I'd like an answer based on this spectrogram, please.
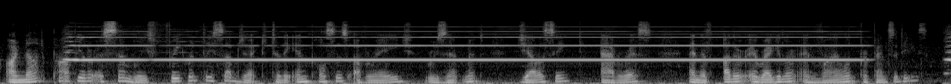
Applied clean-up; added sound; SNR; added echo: none; Wind instrument, woodwind instrument; -1 dB; none.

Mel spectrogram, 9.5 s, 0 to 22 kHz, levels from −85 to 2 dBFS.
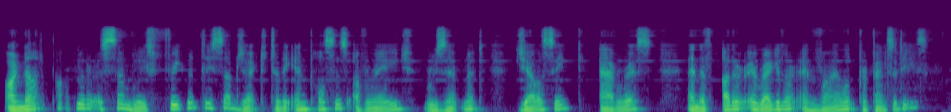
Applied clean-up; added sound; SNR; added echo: neural mask model DeepFilterNet 3.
